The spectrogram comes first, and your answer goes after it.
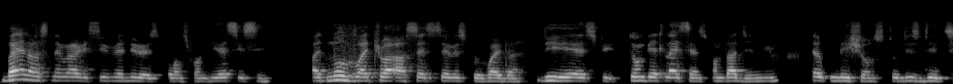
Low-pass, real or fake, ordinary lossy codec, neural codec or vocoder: none; fake; none; codec, 16 kHz, 1 kbps, X-Codec, HuBERT features, trained on balanced general audio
